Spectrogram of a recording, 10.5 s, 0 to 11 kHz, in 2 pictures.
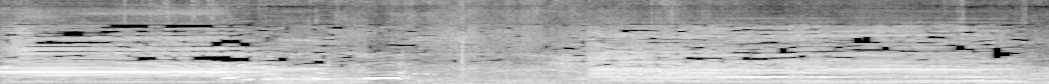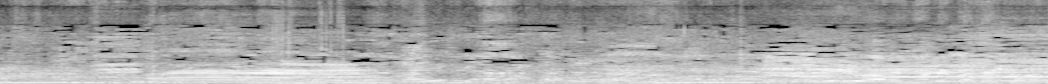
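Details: Improved-breed dairy cows and calves at Ambari haat cattle market, Dinajpur, 10 February 2025: several long, harmonic lowing moos, some sliding downward, over a constant background of market voices and bustle.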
